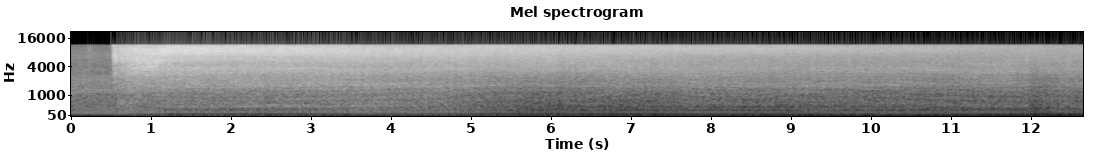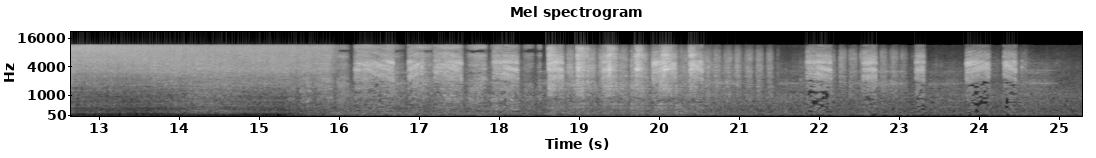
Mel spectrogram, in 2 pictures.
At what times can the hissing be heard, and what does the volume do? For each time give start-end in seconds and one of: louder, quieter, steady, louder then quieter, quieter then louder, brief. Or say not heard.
0.0-25.2 quieter.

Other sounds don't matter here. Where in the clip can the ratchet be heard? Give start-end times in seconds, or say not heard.
18.6-20.6.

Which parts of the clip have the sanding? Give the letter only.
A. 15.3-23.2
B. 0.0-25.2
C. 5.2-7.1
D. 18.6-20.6
A.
